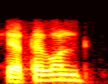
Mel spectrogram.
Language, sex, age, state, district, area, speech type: Odia, male, 30-45, Odisha, Balasore, rural, conversation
